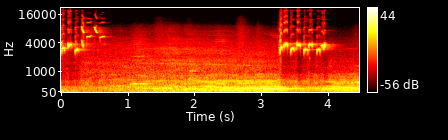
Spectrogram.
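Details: Orange-headed thrush song in the morning, played to bring birds into breeding condition: a quick burst of high, chattering whistled notes, then a low rumbling pause and a second, similar jumbled phrase. Steady low background noise.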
